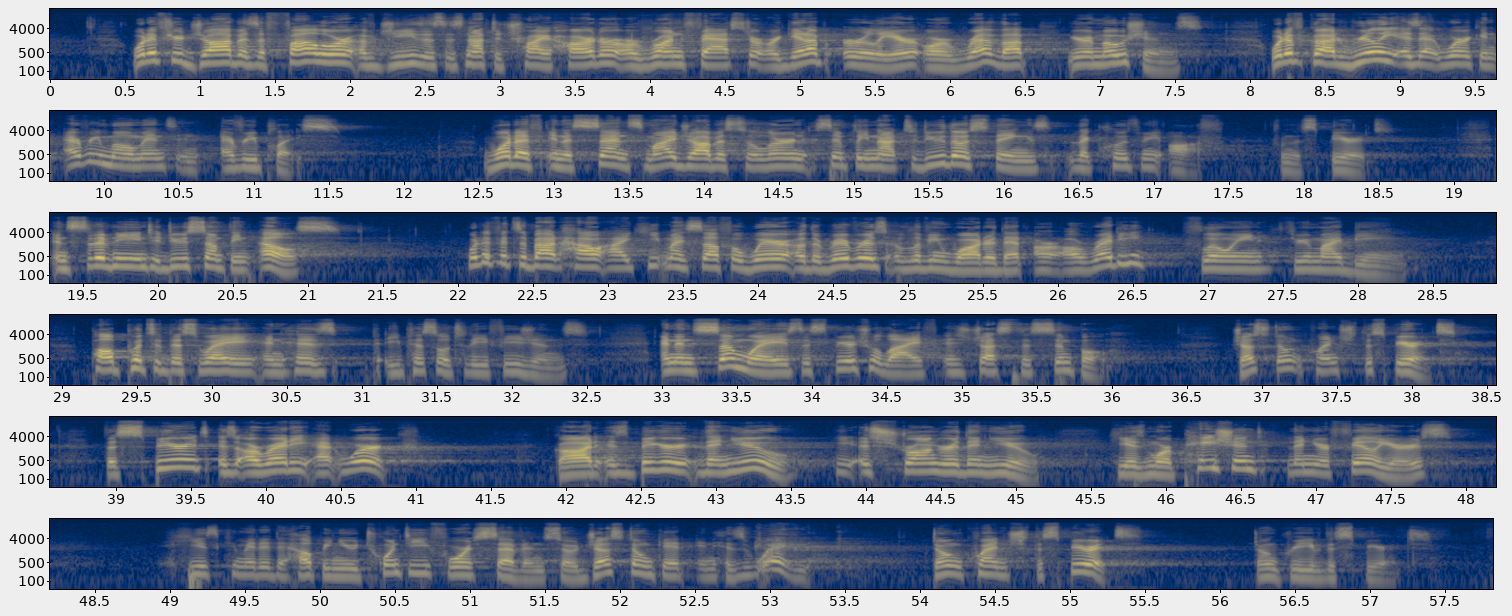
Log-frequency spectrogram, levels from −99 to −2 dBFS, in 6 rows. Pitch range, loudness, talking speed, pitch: 165-215 Hz, -28 LUFS, 170 wpm, 185 Hz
